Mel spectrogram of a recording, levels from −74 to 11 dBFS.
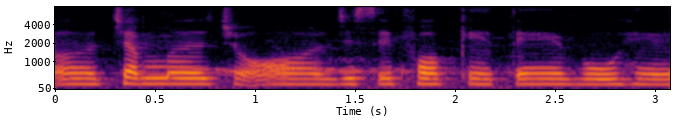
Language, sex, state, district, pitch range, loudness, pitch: Hindi, female, Himachal Pradesh, Shimla, 190-200 Hz, -17 LUFS, 195 Hz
